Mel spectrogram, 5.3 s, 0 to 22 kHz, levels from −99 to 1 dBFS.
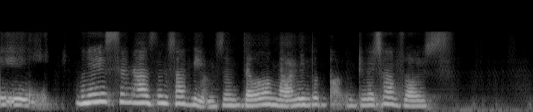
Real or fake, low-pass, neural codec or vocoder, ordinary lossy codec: fake; none; codec, 16 kHz, 0.5 kbps, FreqCodec, smaller model; none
